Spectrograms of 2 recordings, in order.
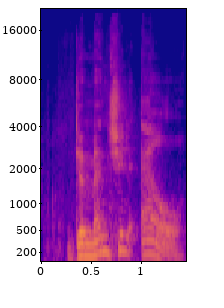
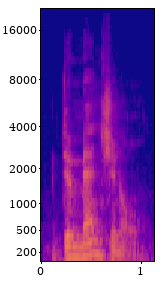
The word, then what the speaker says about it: Dimension L: to be looking at dimension l or dimensional i believe that's the way it's supposed to be pronounced uh by magikats so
